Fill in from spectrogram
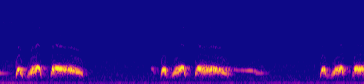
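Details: Spotted dove calling to draw other doves into singing: hoarse, low two- and three-part coos repeated roughly every two seconds, with a constant low hum and a thin high tone underneath.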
